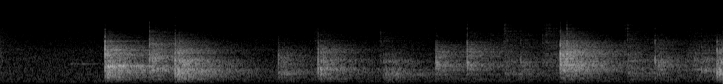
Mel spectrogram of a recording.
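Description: Maple table parts knocking wood on wood as a frame piece is seated into the slots of the legs and pressed home by hand: a string of sharp, irregular knocks starting about a second in, each ringing briefly.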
